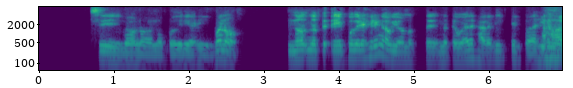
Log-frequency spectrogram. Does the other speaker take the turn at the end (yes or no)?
yes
